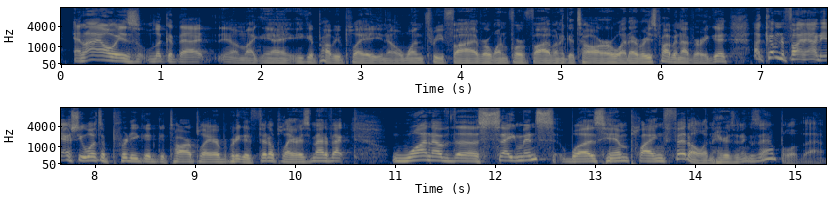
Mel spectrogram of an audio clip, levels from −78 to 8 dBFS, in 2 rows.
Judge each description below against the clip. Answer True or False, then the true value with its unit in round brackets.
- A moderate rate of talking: False (285 wpm)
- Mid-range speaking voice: False (115 Hz)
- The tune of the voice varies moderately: False (8.5 semitones)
